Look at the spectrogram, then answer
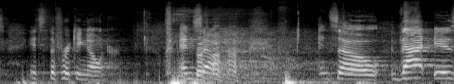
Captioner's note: laugh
